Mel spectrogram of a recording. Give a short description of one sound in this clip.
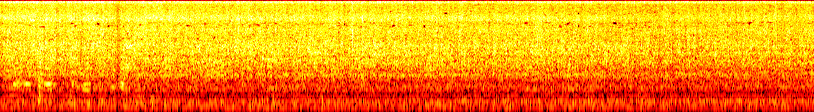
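A wooden spatula scrapes and stirs through thick sauce in a pan.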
